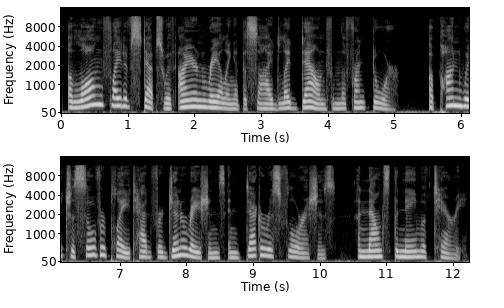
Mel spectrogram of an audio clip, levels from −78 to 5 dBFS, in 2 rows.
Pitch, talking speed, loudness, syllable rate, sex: 200 Hz, 160 wpm, -17 LUFS, 4.3 syllables/s, female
